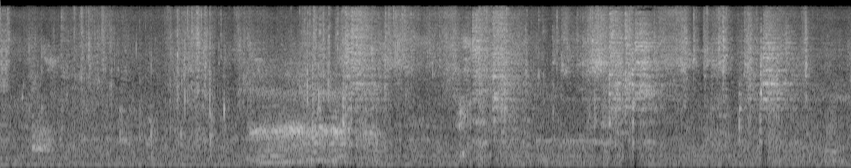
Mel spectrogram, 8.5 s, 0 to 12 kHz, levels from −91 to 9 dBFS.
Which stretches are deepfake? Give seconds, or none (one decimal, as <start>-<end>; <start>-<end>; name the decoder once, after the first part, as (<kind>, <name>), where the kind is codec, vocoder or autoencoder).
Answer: 1.0-8.5 (vocoder, BigVGAN v2)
